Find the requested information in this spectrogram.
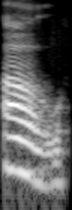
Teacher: which is the diphthong of cup into oo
